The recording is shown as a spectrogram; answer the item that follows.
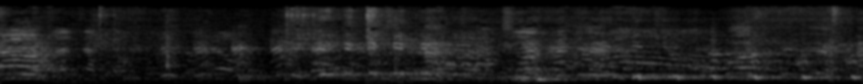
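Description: Many children's voices chattering and calling out over one another, the noise of onlookers at a game.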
